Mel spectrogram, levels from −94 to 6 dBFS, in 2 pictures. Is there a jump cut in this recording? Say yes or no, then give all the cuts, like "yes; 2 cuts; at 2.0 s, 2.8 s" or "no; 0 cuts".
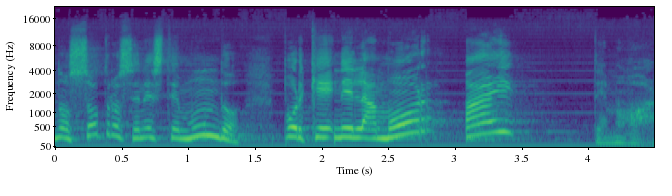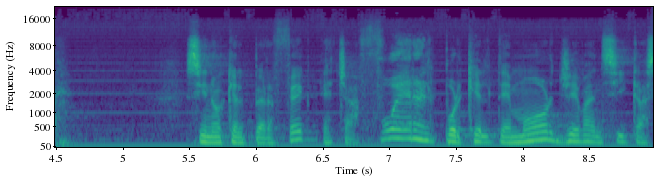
yes; 4 cuts; at 2.1 s, 3.1 s, 6.5 s, 7.4 s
